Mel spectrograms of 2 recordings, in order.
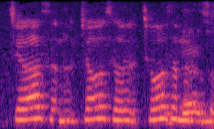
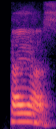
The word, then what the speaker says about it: chaos: ஏன் சோஸ் வராது, சோஸ் வராது. இந்த தியரி பத்தி எக்ஸ்பிளைன் பண்ணுவார். தசாவதாரம் படம் பார்த்துருந்தாக்கா அது ஹீரோ சொல்லுவார் மல்டிபிள் டைம்ஸ். இது பெரும் குழப்பம், கிரேட் கன்ஃபியூஷன். எழுதிங்க மீனிங் பாருங்க. கயாஸ் பாருங்களேன். Chaos, chaos, chaos, chaos, chaos.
